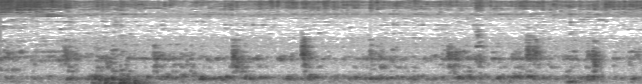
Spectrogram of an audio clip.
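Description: Empty Hotpoint Ultima S-Line front-loading washing machine on a rinse, the drum turning with a little water sloshing and splashing inside it, with a heavy thump about a second and a half in.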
